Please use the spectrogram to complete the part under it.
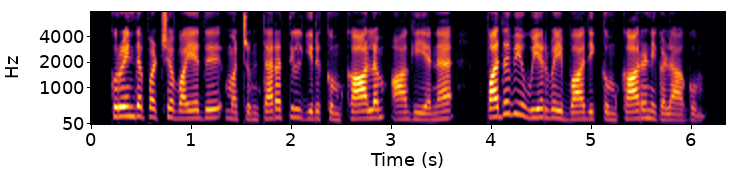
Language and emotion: Tamil, neutral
